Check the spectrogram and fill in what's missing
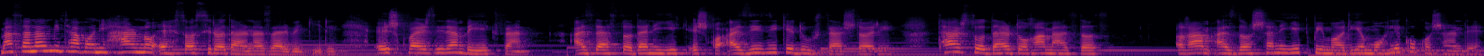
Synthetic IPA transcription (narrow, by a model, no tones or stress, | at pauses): mæsælænmiːt̪ʰævɒːniːɦæɾnoːʔe̞hsɒːsiːɾɒːd̪æɾnæzæɾbe̞ɟḭɾḭːʔe̞ʃqvæɾziːd̪ænbe̞jekʰz̥æn | ʔæzd̪æst̪̚d̪ɒːd̪æneje̞cʰe̞ʃɢoʔæziːziːcʰe̞d̪uːst̪æʃd̪ɒːɾiː | t̪ʰæɾsod̪æɾd̪oɣæm | ɣæmæzd̪ɒːʃt̪æneje̞cʰbiːmɒːɾije̞moɦle̞kʰokʰo̞ʃænd̪e̞̰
